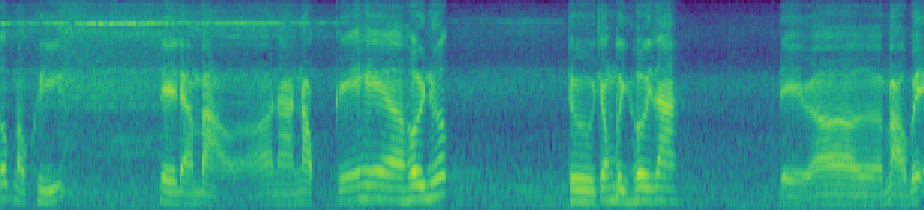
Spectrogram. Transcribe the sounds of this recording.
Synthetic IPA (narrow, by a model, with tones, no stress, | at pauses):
ə˦˥k͡p̚nɔ˨˦wxi˨˦ | ɗe˧˩ɗaː˧˩mɓaː˧˩wa˨˩na˨˩wk͡p̚kaː˨˦jɦəː˧jnɨ˦˥ək̚ | t̪ɨ˨˩t͡ɕɔ˧wŋ͡mɓï˨˩ŋ̟ɦəː˧jzaː˧ | ɗe˧˩əː˨˩ɓaː˧˩wvḛ˧˨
